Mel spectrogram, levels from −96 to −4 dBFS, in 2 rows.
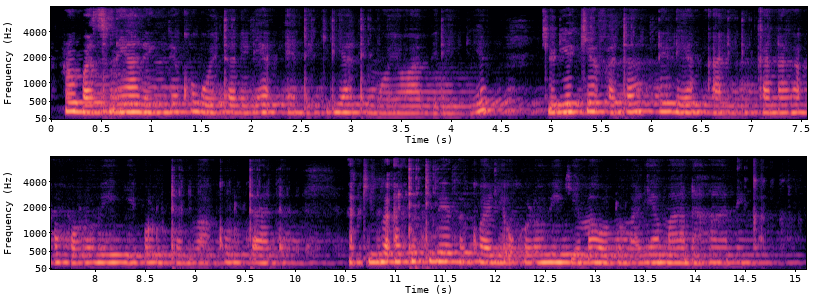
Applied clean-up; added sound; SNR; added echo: none; none; none; reverberation time 1.5 s.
